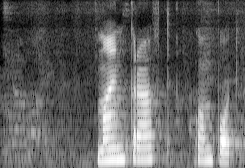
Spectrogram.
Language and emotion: Russian, neutral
